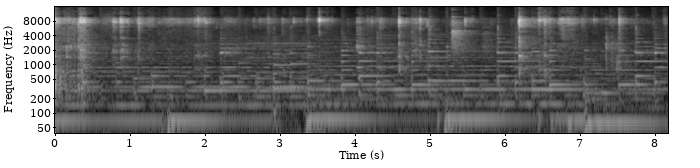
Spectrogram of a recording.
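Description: Okra fry is stirred in a pan, with metallic scraping and clinking of a utensil against the cookware in a steady, close, irregular rhythm and no talking.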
